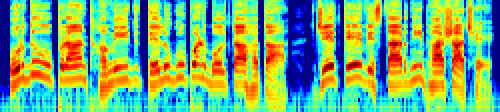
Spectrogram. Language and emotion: Gujarati, neutral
